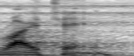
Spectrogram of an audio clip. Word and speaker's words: writing: Yang terakhir, nah ini juga sering salah, cara membacanya itu bukan writing, W-nya tidak dibaca. Writing, writing, no tidak ya, langsung ke R-nya saja, W-nya juga hilang situ. Jadi kalian bisa katakan writing, writing, writing, seperti itu.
